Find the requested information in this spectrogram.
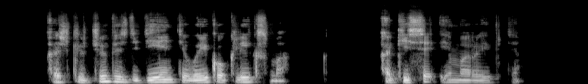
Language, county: Lithuanian, Kaunas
